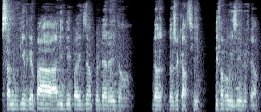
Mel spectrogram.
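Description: A man with a Haitian accent interviewing conversationally as a talk show host, halting as he searches for words. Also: mid-range voice, monotone, mellow. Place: small talk show studio, behind a desk. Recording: noticeable background noise.

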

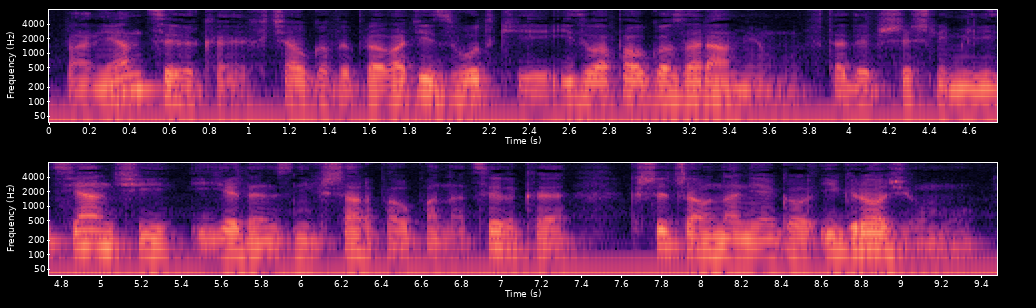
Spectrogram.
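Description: A man playing a friendly, peaceable fox who tells stories politely and evenly in a children's audio play. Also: on the low side. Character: friendly, peaceable male fox recounting local history.

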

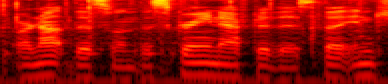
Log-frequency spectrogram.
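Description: A man's voice: fairly low pitch, steady tone, fast, a bit bright, slight background noise. A young man giving casual, informal gameplay commentary in a rambling way, recorded in a small room at home. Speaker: gaming video creator.

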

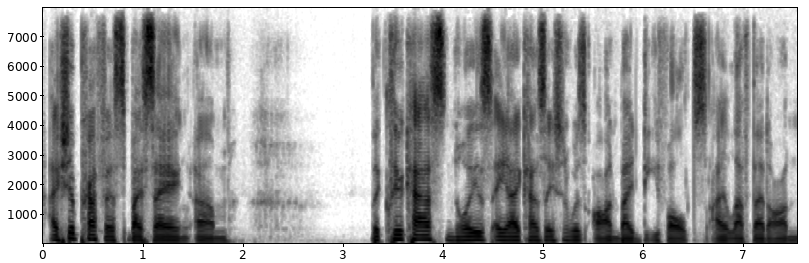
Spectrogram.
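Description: A deep-voiced man speaks slowly and takes his time, restarting his sentences as he walks through a software setup. His headset microphone picks him up dry and close, with no room sound around him. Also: no echo. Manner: rambling with frequent restarts and fillers. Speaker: tech tutorial creator. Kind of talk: casual screen-recorded software tutorial.

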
